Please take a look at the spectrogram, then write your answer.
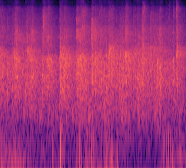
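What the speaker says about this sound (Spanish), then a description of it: "Así que les pido un aplauso," An audience at a talk welcomes architect Sebastián Bravo with applause, a moderate, steady patter of claps with a few sharper individual hits standing out.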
